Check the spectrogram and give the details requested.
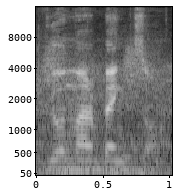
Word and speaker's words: Gunnar Bengtsson: Let me say it the Swedish way. Gunnar Bengtsson.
